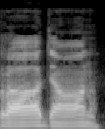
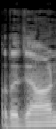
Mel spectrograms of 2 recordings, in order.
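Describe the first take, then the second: First: The first vowel is long. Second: The first vowel is short. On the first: The speaker calls it right. "ਰਾਰੇ ਨੂੰ ਕੰਨਾ ਲੱਗਾ ਹੋਇਆ" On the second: The speaker calls it wrong. "ਰਜਾਨ ਨਹੀਂ ਕਹਿਣਾ"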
